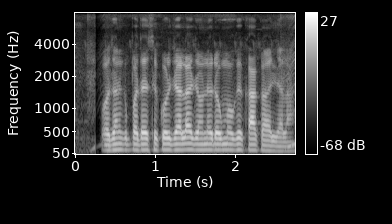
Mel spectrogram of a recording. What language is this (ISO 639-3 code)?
bho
